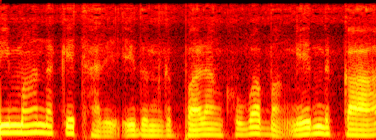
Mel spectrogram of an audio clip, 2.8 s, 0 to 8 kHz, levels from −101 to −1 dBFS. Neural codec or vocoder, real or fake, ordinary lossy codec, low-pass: codec, 16 kHz in and 24 kHz out, 1 kbps, XY-Tokenizer; fake; none; 7.2 kHz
